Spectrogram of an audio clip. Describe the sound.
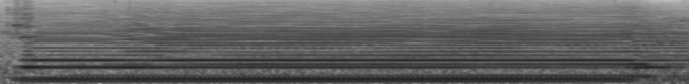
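A large cruise ship's foghorn sounds one loud, deep, sustained blast with rich harmonics. It holds steady for about six seconds and then cuts off abruptly.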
